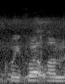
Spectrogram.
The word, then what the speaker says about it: Kwikwetlem: new year comes and uh yeah so it's quiquitlam is actually if we put Plum is is how it's pronounced the hunkaminum pronunciation and I just want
